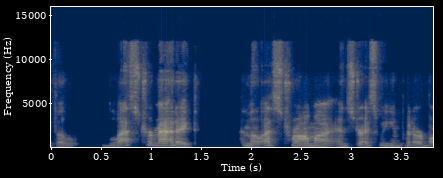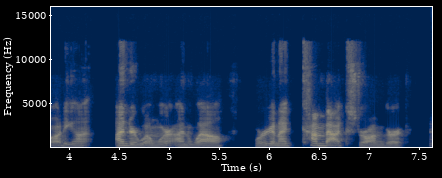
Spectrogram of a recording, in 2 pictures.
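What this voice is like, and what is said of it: Hoarse, froggy voice. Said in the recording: “apologize for my voice ... I'm not feeling well today ... the froggy voice”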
